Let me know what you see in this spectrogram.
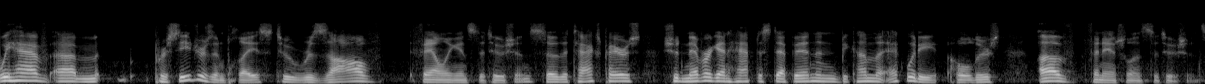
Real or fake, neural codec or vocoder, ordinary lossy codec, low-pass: real; none; Opus, 32 kbps; 7.2 kHz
